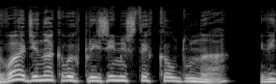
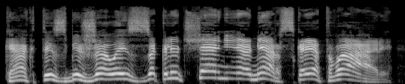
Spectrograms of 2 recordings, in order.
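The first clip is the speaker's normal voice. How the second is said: much higher, loud, slow hateful yell; furious shout; 10 semitones higher, 5 dB louder than usual. A narrator's reading. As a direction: spit it out in rage. Cornelius confronts escaped traitor.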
